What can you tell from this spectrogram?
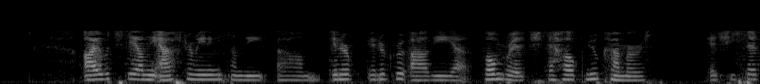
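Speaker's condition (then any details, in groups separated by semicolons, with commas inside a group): Cleft palate; congenital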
